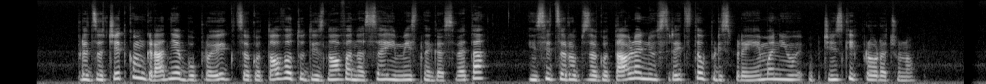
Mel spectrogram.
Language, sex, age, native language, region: Slovenian, female, 18-29, Slovenian, Central Slovenia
